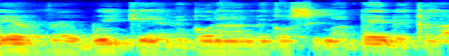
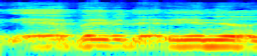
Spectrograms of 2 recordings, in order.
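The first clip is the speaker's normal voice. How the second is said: higher and louder, beaming; happy father reply; 8 semitones higher, 5 dB louder than usual. Retold or imitated. Father greeting his surprised daughter, joyfully raised. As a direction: answer her with delight. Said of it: "And I'm like".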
